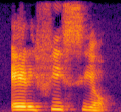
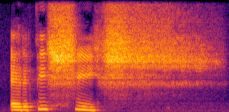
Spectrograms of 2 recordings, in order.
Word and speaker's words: edificio: see what it says Eddie physiol not Eddie fish a la fille seal say that with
